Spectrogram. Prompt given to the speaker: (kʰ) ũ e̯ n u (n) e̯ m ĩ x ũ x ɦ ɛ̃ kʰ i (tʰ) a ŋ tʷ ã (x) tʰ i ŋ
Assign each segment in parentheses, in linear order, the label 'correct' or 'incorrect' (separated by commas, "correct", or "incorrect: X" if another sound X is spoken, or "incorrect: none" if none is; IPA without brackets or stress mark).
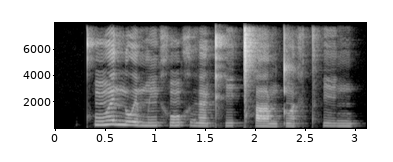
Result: correct, incorrect: none, incorrect: ǀʰ, correct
